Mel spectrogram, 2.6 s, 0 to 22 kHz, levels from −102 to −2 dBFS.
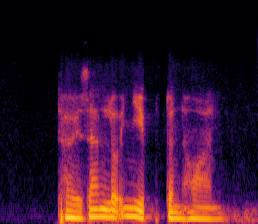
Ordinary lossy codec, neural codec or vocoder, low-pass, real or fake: Opus, 32 kbps; none; 7.2 kHz; real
